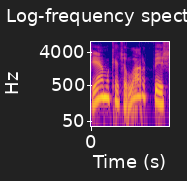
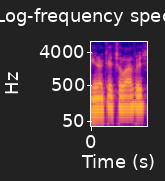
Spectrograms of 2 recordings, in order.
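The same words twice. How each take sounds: First: Quick, high-pitched eager echo; mock-eager, fast and pitched up; eager reply. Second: Said in the usual way. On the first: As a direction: imitate an excited kid agreeing. Acted eager echo of the question.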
